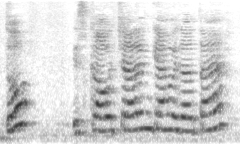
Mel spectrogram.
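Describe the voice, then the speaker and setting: A female English teacher with a high voice gives a grammar lesson in Hindi, slowly putting questions to her class, repeating them, and answering them herself. There's a slight hiss or hum, and she sounds distant in an echoey room.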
